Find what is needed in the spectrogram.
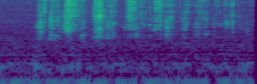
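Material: Crystal.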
